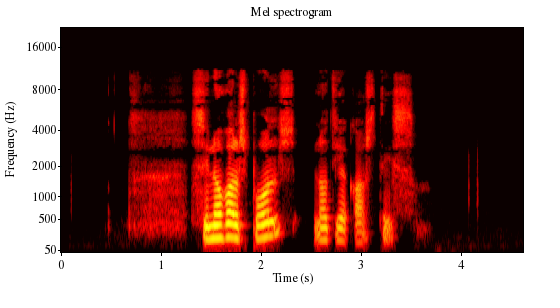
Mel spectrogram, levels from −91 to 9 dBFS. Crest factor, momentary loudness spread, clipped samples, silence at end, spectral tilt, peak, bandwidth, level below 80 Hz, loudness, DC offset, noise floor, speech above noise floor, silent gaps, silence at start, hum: 24 dB; 20 LU; under 0.1%; 1.15 s; -5 dB/octave; -2 dBFS; 11.5 kHz; -78 dBFS; -21 LUFS; under 0.1%; -74 dBFS; 52 dB; none; 1.35 s; none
